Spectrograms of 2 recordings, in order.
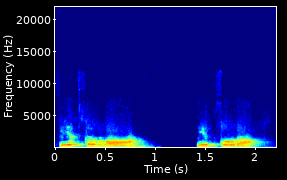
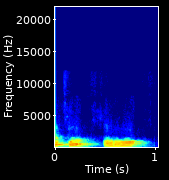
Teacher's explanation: زبان کی جڑ لگ رہی ہے ہمارے نرم تالو کو جو گلے کی طرف ہے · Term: قلقلہ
